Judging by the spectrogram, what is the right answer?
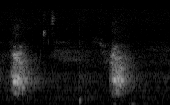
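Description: Two loud, close dog barks about a second apart, with a faint low thump between them, in an otherwise quiet kitchen during cooking.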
